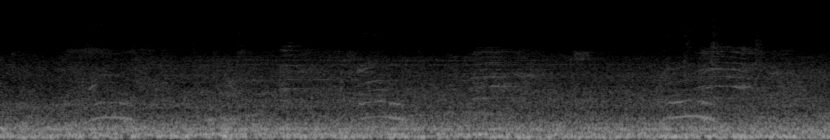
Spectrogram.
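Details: Talkative, affectionate calico cat living under a workplace, giving three soft arched meows spaced about three seconds apart over steady low rumbling background noise.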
